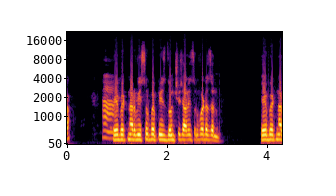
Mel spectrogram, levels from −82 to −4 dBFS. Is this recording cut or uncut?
uncut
